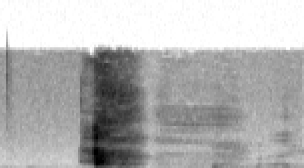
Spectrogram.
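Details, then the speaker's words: Real coughs from sick people showing the wrong way to cough, uncovered and spreading germs, and then the polite way, into a bent elbow: cough. "This is the wrong way to cough. You're spreading germs. That's not okay. This is the polite way to cough."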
